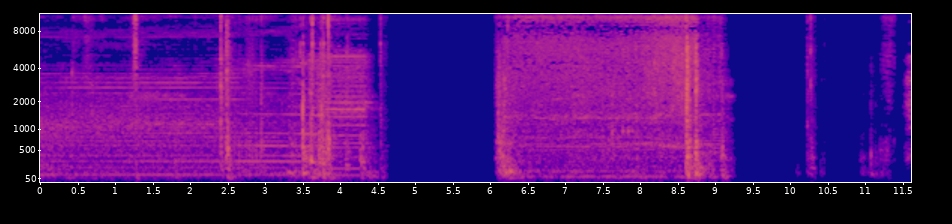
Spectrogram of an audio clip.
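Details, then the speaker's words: Used BMW 1 Series E88 convertible closing its soft top: pump gives two long, low strained groaning hums with clicks, loudest as the rear section lifts at full pump effort; roof moves very slowly and does not complete properly. Groaning convertible roof pump, cause under investigation. "on va bien entendre à nouveau le bruit surtout quand l'arrière se relève qu'on demande vraiment à la pompe de donner toute sa puissance"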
